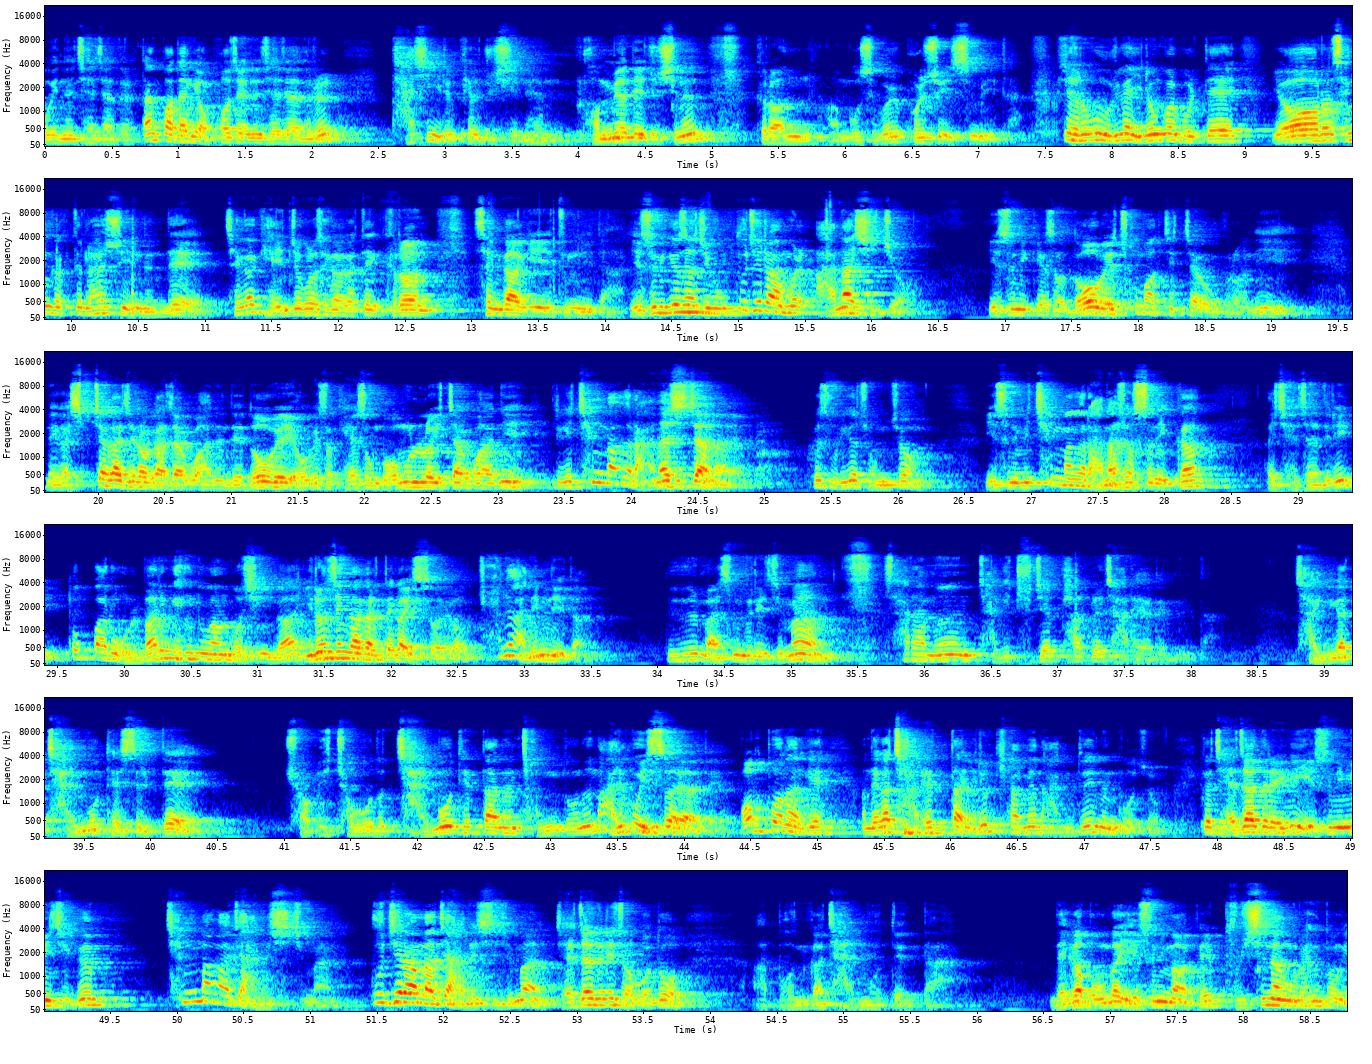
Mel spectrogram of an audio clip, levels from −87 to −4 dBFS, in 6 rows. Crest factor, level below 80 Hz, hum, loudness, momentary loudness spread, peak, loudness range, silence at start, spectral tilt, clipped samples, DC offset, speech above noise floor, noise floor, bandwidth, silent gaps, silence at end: 20 dB; -62 dBFS; none; -27 LUFS; 13 LU; -8 dBFS; 5 LU; 0 s; -4.5 dB/octave; under 0.1%; under 0.1%; 35 dB; -61 dBFS; 13.5 kHz; none; 0 s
